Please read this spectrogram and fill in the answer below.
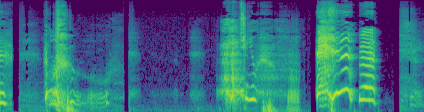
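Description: Several sharp, explosive sneezes, some with a sharp intake of breath before and a voiced cry after; ordinary sneezing.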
